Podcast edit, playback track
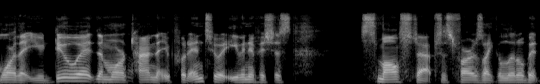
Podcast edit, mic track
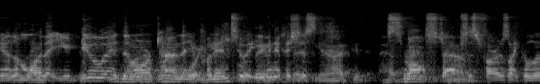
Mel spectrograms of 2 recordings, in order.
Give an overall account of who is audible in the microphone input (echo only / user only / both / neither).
both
